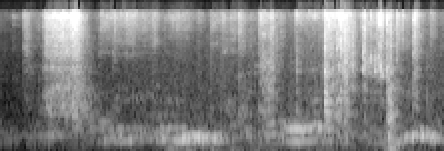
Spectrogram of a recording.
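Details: Young Pakistani teddy pigeons, newly brought home, indoors: low murmuring coos around the middle and end, broken by sharp rustling and scraping bursts.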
